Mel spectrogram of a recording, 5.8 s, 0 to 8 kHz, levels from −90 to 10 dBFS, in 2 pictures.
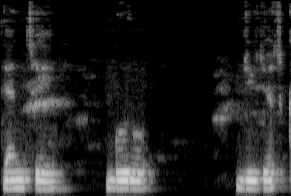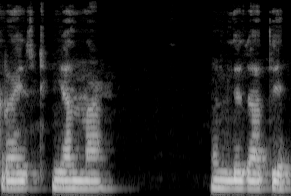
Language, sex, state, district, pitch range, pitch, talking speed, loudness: Marathi, male, Maharashtra, Pune, 120-125 Hz, 120 Hz, 70 wpm, -18 LUFS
